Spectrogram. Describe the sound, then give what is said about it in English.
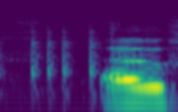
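A chair creaks under a sitting person's shifting weight: a few short, scratchy creaks followed by a longer, drawn-out tonal groan, fairly loud, with no talking over it. “I feel like my chair is about to break.”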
